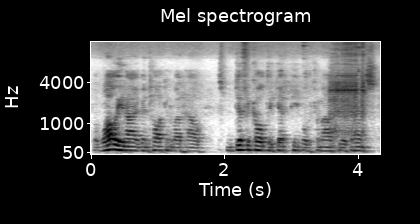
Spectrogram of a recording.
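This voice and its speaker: A man in casual conversation, talking in a halting way and repeating the starts of his phrases. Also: mid-range voice, steady tone, noisy background. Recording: muffled, echoey, far from mic.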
